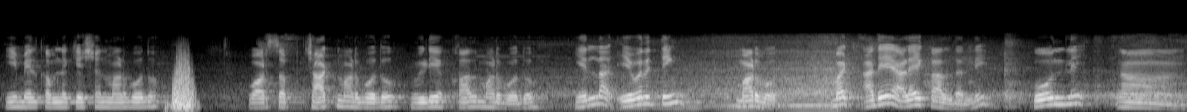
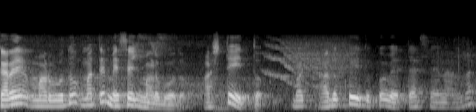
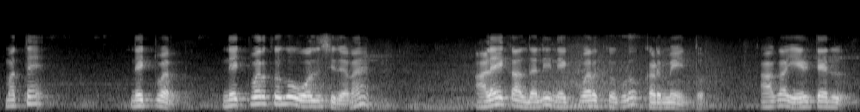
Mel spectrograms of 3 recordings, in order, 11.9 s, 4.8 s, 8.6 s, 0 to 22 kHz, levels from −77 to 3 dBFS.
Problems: constant background noise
